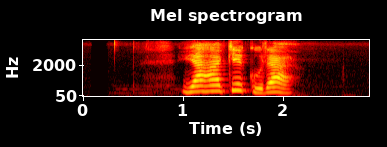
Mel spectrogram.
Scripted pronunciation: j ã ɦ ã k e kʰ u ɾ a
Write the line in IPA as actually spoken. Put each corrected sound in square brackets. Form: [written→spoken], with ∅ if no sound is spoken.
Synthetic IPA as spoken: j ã ɦ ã k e [kʰ→k] u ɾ a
